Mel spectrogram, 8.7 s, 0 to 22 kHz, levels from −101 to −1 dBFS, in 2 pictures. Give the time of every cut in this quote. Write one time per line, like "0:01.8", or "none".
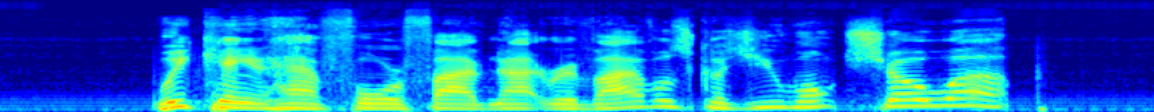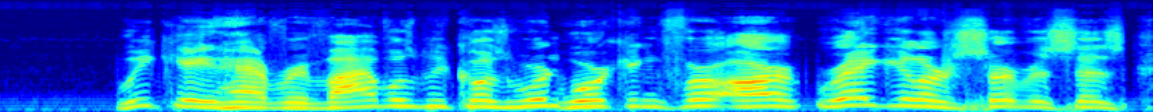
0:06.4

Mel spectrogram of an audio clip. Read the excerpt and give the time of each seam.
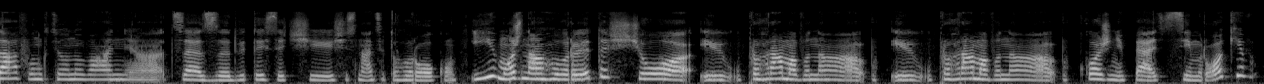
0:08.9

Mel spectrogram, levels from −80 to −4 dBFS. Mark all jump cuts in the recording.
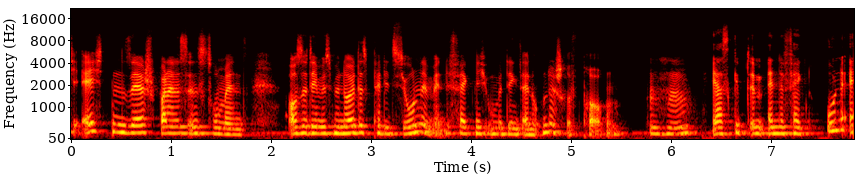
0:06.3

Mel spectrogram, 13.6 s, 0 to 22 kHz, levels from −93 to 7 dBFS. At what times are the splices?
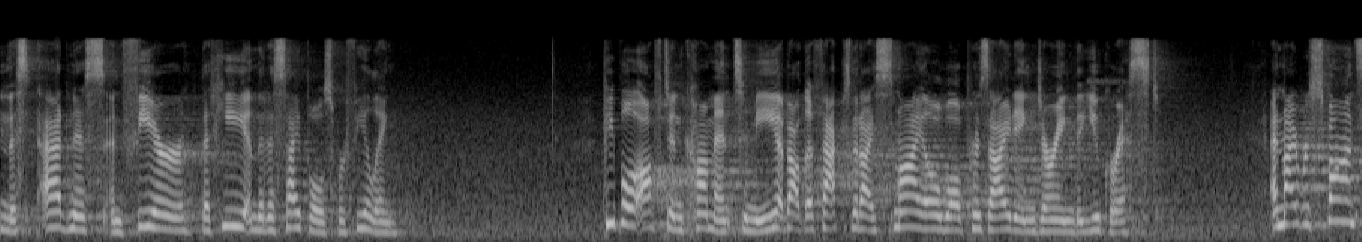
none

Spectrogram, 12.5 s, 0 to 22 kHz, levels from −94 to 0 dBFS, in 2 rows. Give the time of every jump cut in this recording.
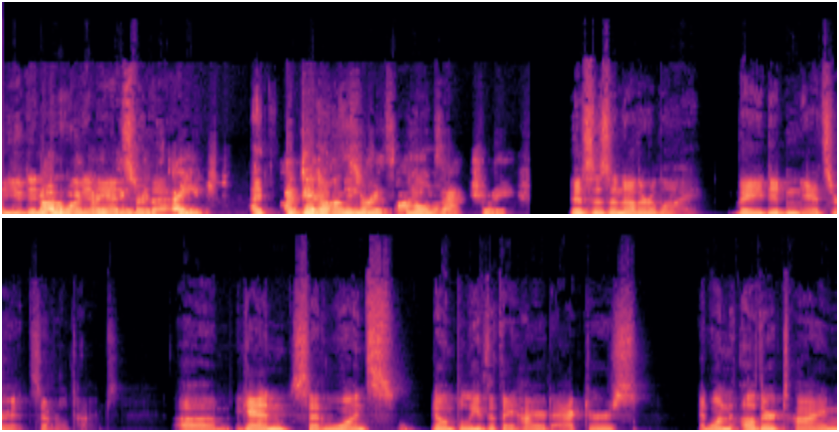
0:02.9
0:08.0
0:09.5
0:11.5

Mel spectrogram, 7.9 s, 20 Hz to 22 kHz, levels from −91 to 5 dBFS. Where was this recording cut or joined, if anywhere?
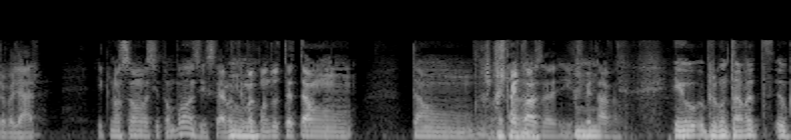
none

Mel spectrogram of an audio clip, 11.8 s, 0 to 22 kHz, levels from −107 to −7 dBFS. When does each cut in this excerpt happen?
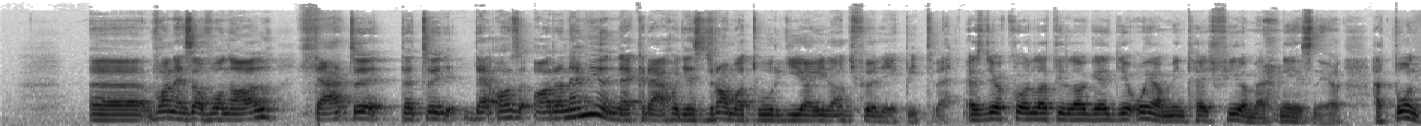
0:07.1

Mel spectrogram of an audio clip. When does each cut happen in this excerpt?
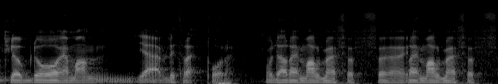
0:02.5
0:04.1

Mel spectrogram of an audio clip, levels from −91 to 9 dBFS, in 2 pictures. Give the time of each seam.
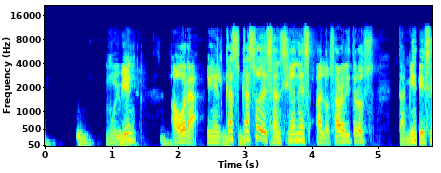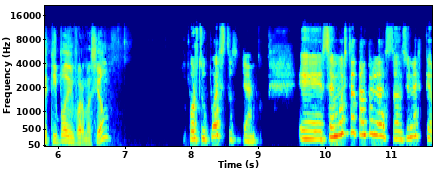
0:02.4
0:02.9
0:05.6

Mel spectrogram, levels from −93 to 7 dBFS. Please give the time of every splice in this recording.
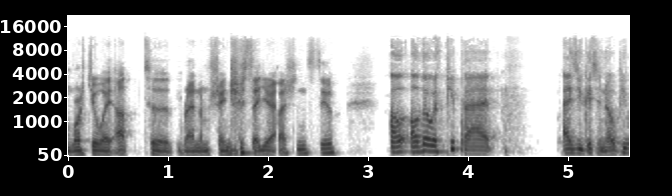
0:01.1
0:02.1
0:03.1
0:03.9

